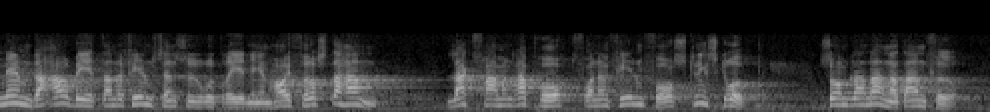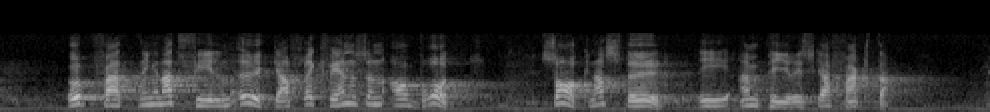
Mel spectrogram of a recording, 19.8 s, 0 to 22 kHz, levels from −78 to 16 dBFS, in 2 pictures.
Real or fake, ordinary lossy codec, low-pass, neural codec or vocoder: real; none; 7.2 kHz; none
